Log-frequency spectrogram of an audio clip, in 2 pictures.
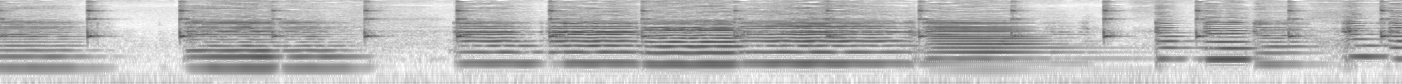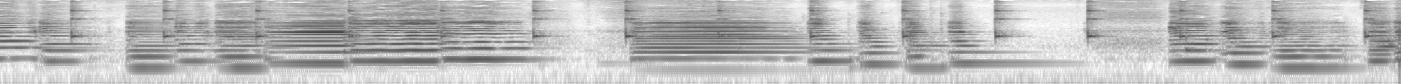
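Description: Solo viola bowed, playing a melodic passage of held notes and quicker note runs in phrases, with brief breaks between them.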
